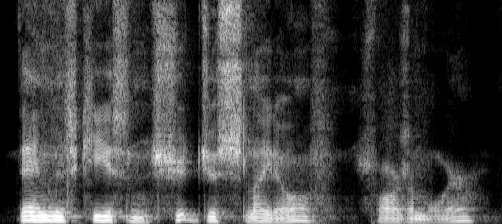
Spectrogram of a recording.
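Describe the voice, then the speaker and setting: Soft-spoken, a man talks at a fairly slow pace with ordinary pitch variation. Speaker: motorcycle restorer. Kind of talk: tutorial. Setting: at home. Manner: soft-spoken, talking quietly.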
